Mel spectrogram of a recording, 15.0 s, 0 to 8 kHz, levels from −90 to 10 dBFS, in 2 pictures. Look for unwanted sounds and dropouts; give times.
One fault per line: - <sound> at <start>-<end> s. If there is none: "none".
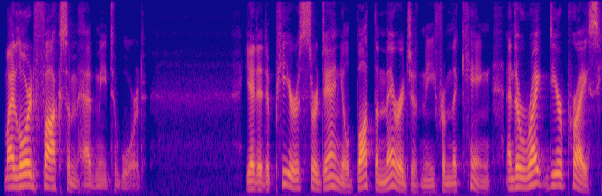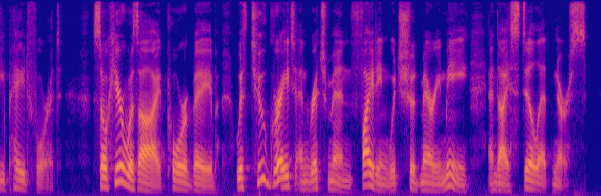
none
